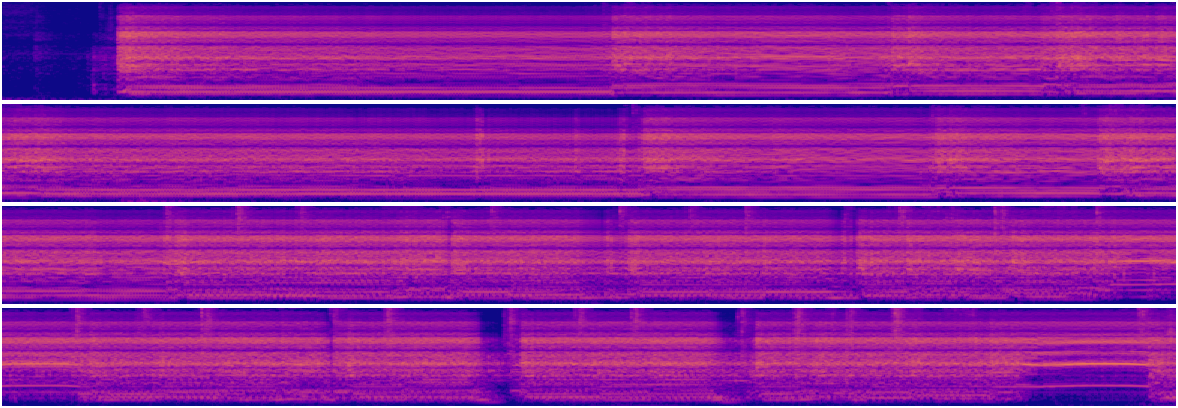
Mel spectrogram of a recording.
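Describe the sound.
An electric guitar's sixth string, tuned to drop B, plays heavy notes through a distortion effect in a long, loud, sustained riff whose pitch shifts between held notes, with no voices.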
